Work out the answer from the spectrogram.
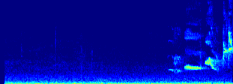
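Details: Common blackbird singing: a short fluted, whistled phrase near the end, sliding into a brief high squeaky twitter, over a steady low rumble of background noise.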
